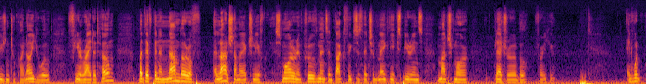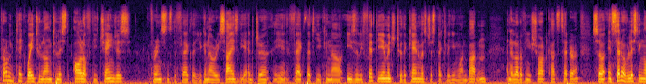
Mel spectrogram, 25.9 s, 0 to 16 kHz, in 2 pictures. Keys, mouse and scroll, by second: 15.8 super+click, 16.4 super+right click, 21.6 click.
